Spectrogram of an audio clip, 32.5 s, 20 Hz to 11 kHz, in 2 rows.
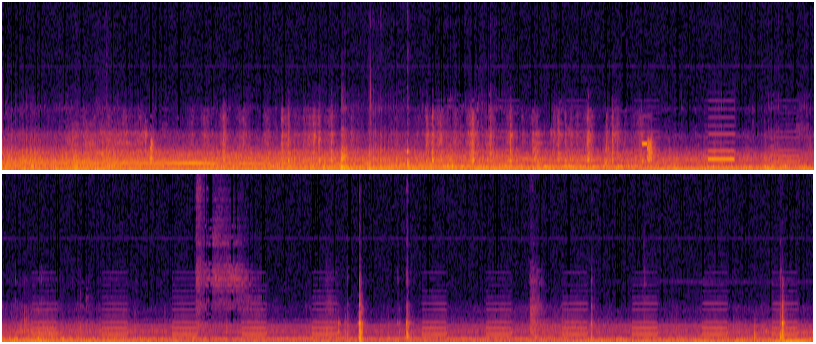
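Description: Škoda 30Tr SOR trolleybus running, heard from the driver's cab, its electric drive whine sliding down in pitch over the first dozen seconds as it slows. From about halfway a cab electronic beep repeats about once a second.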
